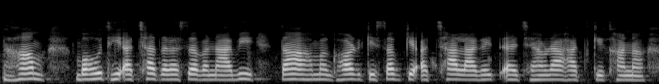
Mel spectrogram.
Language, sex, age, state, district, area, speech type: Maithili, female, 18-30, Bihar, Muzaffarpur, rural, spontaneous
